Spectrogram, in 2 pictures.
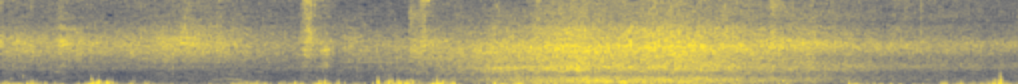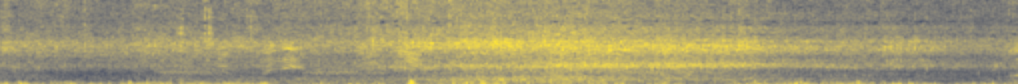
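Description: Sea waves wash ashore on the Antalya coast in Turkey under steady wind buffeting the microphone, a continuous rushing surf with faint voices mixed in at times.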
